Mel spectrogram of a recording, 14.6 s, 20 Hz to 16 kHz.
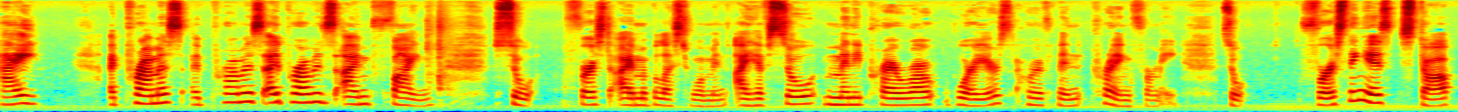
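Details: Adult woman, native American English speaker, with foreign accent syndrome from a small ischemic stroke, recorded 6 days after onset; initially a heavy Eastern Russian accent, now a lighter Western Russian or general European accent, shifting to Irish when passion is high.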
